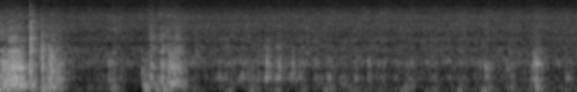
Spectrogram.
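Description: Garlic sautéing over low heat in a pan for a homemade chili sauce, giving a steady soft sizzling hiss with a louder burst of frying near the start and faint clinks of cookware throughout.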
